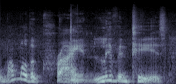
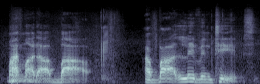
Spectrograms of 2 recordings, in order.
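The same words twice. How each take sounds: First: Said in the usual way. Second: Jamaican patois. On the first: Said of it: "Right there, that's a clue". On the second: Shown as a demonstration. Son showing how Jamaicans describe his mother crying, Jamaican accent. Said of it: "what we call in Jamaica".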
